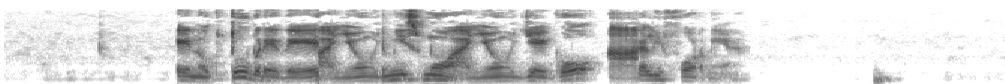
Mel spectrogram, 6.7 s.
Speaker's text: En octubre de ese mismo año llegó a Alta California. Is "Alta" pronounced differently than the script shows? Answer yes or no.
yes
